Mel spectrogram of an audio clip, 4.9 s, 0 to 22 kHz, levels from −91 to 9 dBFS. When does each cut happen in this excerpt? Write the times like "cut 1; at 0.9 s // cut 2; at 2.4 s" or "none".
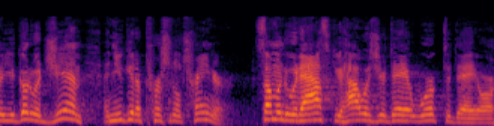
cut 1; at 2.5 s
